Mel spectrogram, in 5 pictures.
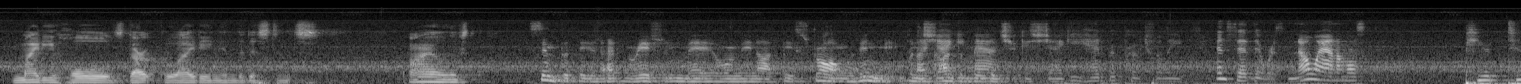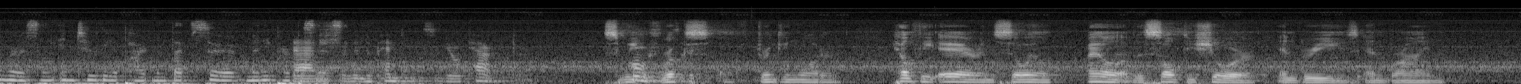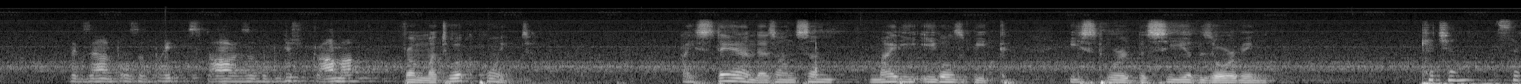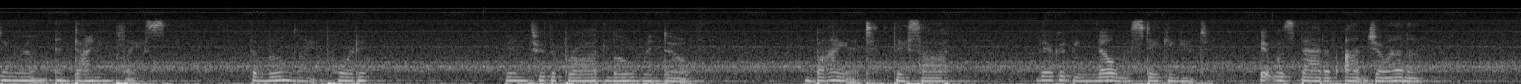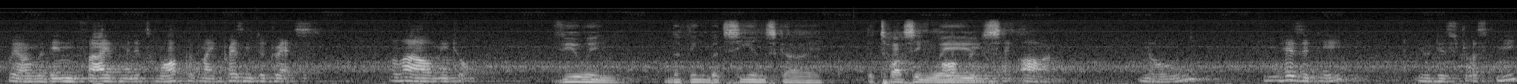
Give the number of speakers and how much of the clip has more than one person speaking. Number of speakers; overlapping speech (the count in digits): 4, about 4%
